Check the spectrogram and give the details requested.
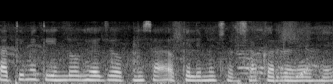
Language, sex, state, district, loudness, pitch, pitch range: Hindi, female, Maharashtra, Mumbai Suburban, -15 LUFS, 195 Hz, 180-200 Hz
